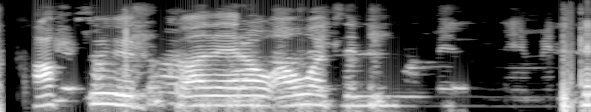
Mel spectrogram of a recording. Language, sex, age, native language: Icelandic, other, 18-19, Icelandic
